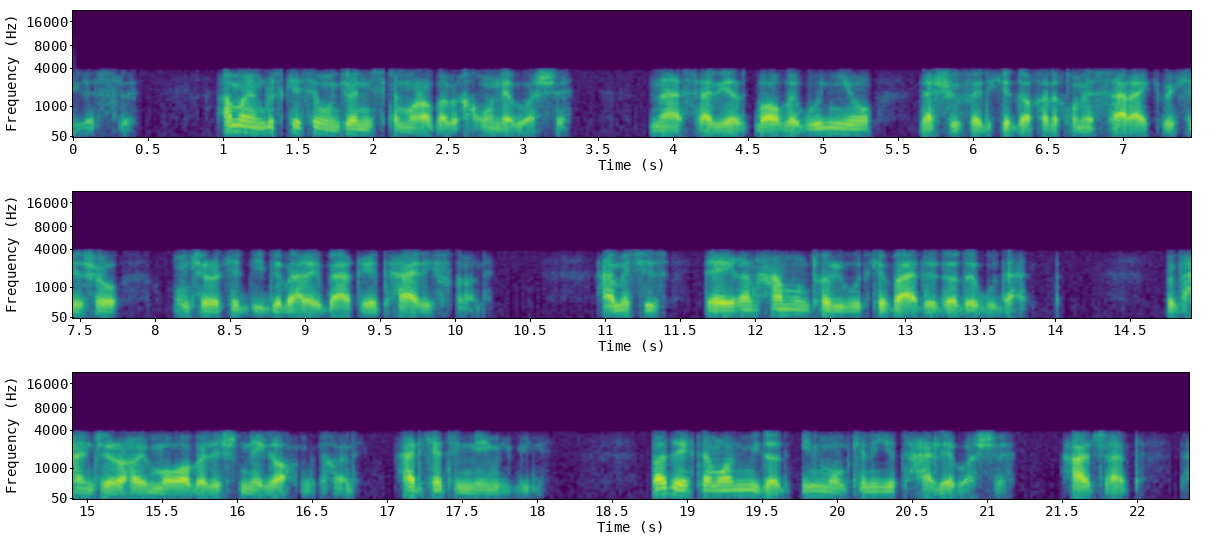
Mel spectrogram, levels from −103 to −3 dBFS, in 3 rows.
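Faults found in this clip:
G.729 codec damage, whole clip: speech band-limited to roughly 300 Hz–3.6 kHz, spectrogram empty above 3.7 kHz, plainly rough, buzzy texture from frame-by-frame filter-and-pulse resynthesis, sound consistent with an 8 kbit/s G.729A leg on the call path.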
